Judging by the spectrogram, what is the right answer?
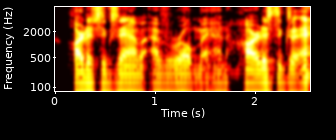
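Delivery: ordinary talk, nothing marked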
